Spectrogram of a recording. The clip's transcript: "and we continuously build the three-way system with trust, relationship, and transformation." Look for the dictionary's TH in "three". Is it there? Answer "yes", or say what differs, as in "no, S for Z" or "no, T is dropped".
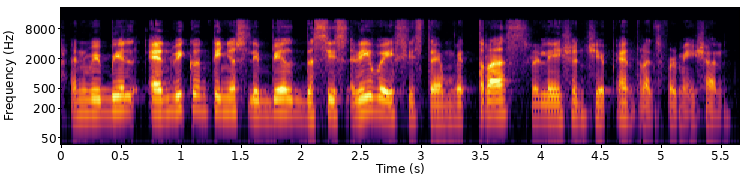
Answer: no, S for TH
